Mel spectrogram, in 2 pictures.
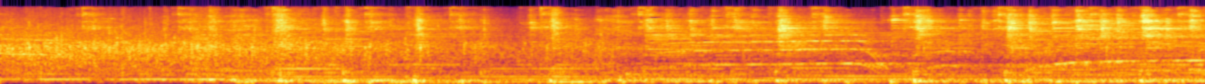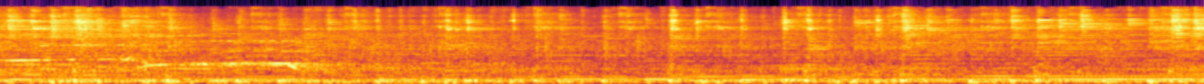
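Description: Acoustic guitar strummed live in a steady rhythm, ringing in a large gymnasium, with a few brief gliding pitched calls over it in the middle.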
